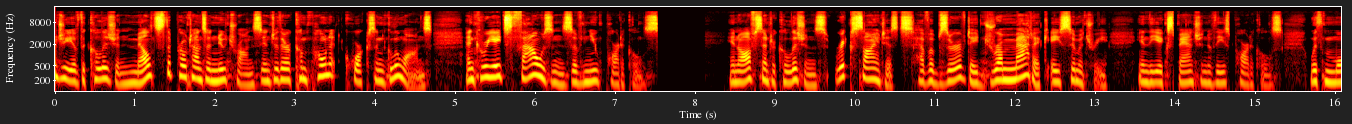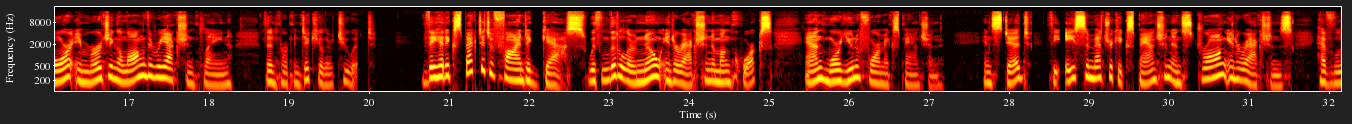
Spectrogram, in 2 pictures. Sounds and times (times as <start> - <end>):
Speech: 0.0 - 7.5, 8.4 - 20.1, 20.7 - 32.1.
